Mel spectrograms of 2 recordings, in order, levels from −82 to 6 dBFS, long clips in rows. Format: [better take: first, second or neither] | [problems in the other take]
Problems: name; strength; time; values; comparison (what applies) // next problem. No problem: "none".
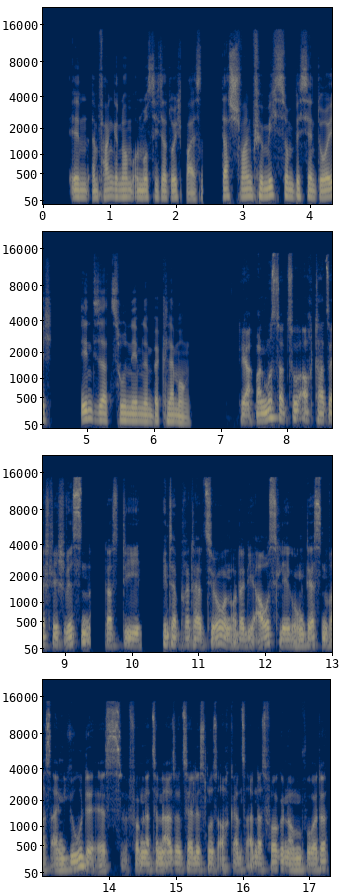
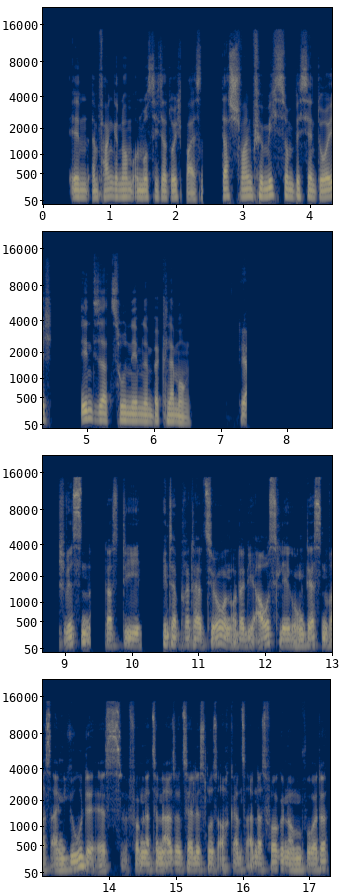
first | audio cutting out; at 7.5 s for 1.5 s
